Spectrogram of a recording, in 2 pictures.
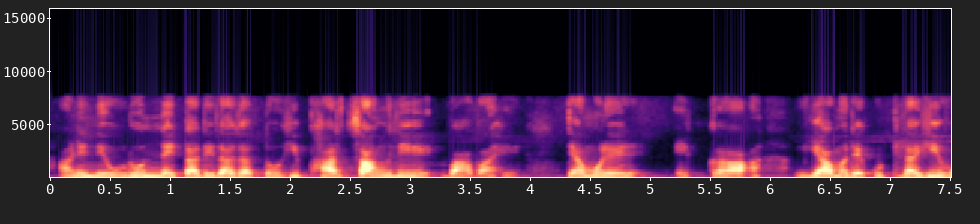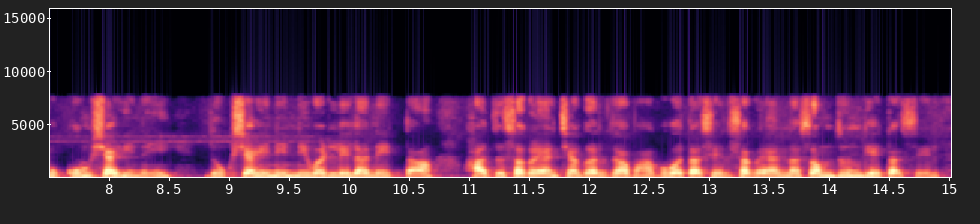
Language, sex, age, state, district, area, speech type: Marathi, female, 60+, Maharashtra, Ahmednagar, urban, spontaneous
